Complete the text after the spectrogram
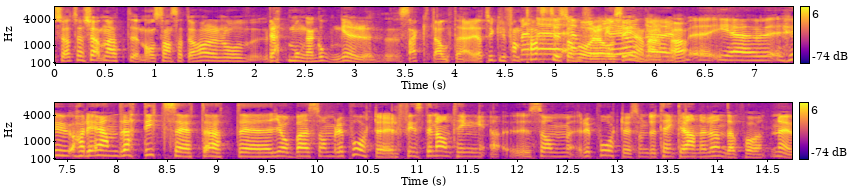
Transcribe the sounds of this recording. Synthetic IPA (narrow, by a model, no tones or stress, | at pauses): sɔjat̪jaɕɛnːəɾat̪nʔɔ̰nst̪ansat̪jɑhaɾnuːɾɛt̪ːmɔŋːaɡɔŋːəɾsakt̪a̰lt̪̚d̪ɛhæ̰ːɾja̰t̪ʏkːəɖɛːfanmɛast̪ɪskt̪ɔɦœːɾaɔseːhɛnːaːɛɦɵɦaɖɛɛnd̪ɾat̪̚d̪ɪt̪ːsɛt̪ːat̪jɔbːasɔmɾɛpʰoːʈəɾɛlːəɾfɪnsd̪ɛnɔnt̪ʰɪŋsɔmɾɛpʰoːʈəʂɔmd̪ɵt̪ʰɛŋkəɾanːəɭɵnd̪apʰɔnʉ̟ː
